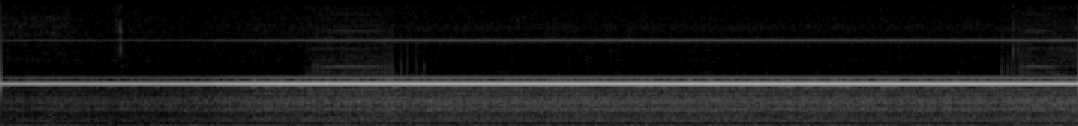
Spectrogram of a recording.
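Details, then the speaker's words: Radio receiver on lower/upper sideband at night: steady piercing high-pitched ringing, not a buzz or tone, over faint hiss; unidentified interference tone getting into the receiver. "it's almost into a like a ringing sound you know what I mean it's not like a buzz or a tone it's almost like a ringing"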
